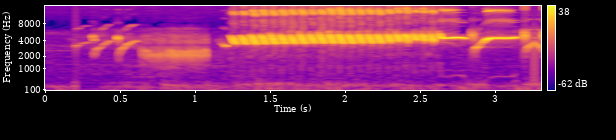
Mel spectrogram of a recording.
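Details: Canary song opening with a few rising whistled slurs and a harsh buzzy note, then a steady rapid trill of bright, high pulses followed by clear upslurred whistles.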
